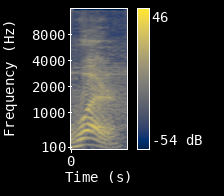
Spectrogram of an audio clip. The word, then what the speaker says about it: were: Next were, WERE were। ज़्यादातर लोग इसका प्रोनाउंसिएशन गलत करते हैं तो आप इसका ध्यान रखें। WERE the correct pronunciation is were।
